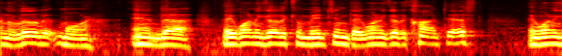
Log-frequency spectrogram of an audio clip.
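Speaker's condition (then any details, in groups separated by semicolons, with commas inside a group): Cerebral palsy; present from birth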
